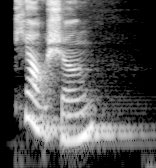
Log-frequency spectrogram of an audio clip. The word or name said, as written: tiaosheng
